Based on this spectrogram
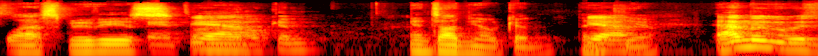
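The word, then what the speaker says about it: Anton Yelchin: movie Patrick Stewart movie I'm gon I'm gonna mispronounce this Anton yelton's last movies andon yilin thank you that movie was very good um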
